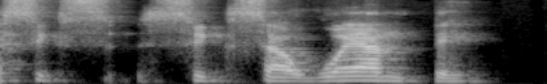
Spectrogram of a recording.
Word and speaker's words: zigzagueante: Bueno, tiene G-U-E sin cremilla. Así que es un sonido No, bueno, sería zigzagueante.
